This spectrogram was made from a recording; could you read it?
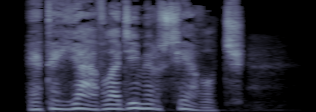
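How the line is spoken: Girl's whisper. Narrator (Russian): послышался девичий шепот

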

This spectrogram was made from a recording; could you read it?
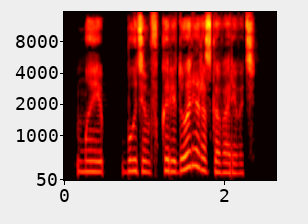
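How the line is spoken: Uncertain question. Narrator (Russian): неуверенно спрашиваю

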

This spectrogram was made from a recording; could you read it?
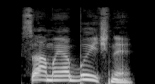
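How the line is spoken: Snort. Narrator (Russian): хмыкнул Макар

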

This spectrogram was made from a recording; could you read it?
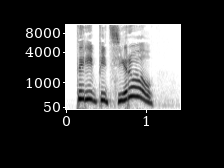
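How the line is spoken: Laughing out loud. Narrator (Russian): расхохоталась

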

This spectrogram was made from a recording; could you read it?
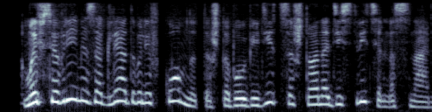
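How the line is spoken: Plain. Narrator (Russian): сказала Мэри

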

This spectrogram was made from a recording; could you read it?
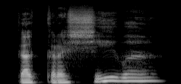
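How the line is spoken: Thoughtful drawl. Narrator (Russian): задумчиво протянула Хелена

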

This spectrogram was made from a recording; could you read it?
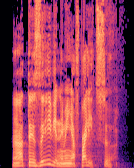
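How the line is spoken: Growl. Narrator (Russian): рыкнул

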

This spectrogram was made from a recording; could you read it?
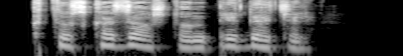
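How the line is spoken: Quiet. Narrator (Russian): тихо произнесла Татьяна

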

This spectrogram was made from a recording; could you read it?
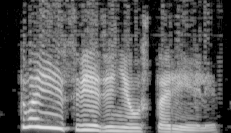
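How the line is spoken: Mocking. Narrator (Russian): насмешливо отвечает она

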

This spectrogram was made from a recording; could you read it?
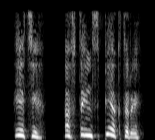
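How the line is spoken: Visitor's exclamation. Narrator (Russian): воскликнул посетитель

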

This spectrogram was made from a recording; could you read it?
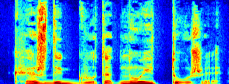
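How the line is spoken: Deep grumbling. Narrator (Russian): басовито ворчал Илья Васильевич

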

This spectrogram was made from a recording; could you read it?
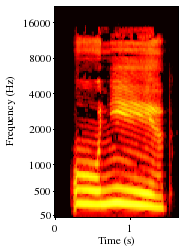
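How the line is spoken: Disappointed, indignant sighing drawl. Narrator (Russian): со вздохом разочарования протянула Клементия и возмутилась

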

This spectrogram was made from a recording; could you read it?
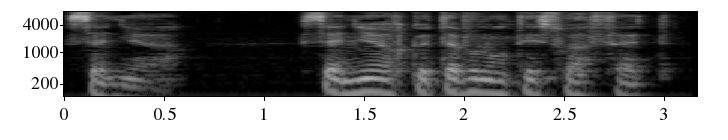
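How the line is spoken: Exclaimed. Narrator (French): s'écrie-t-il

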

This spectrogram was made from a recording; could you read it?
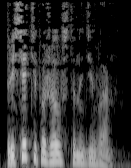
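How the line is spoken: Calm offer. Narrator (Russian): спокойно предложил Холмс

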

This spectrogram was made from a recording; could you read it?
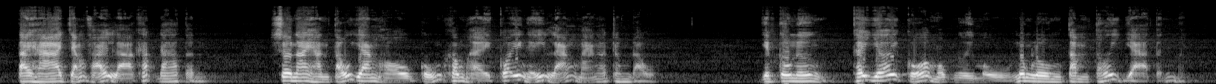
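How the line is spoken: Slow smiling speech. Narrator (Vietnamese): Nhậm Xương Bạch mỉm cười chậm rãi nói

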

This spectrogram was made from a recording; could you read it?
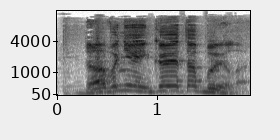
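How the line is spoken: Resonant deep bass. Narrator (Russian): сказал он звучным утробным басом

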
